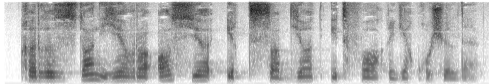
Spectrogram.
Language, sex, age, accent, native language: Uzbek, male, 25-34, Namangan, Uzbek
